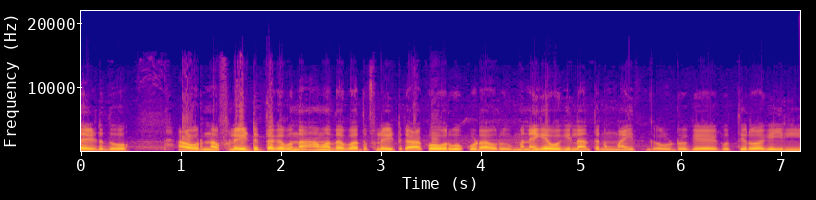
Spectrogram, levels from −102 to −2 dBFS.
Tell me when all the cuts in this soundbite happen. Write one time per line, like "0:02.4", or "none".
0:05.6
